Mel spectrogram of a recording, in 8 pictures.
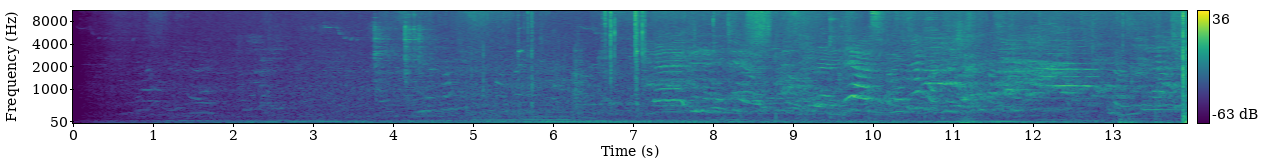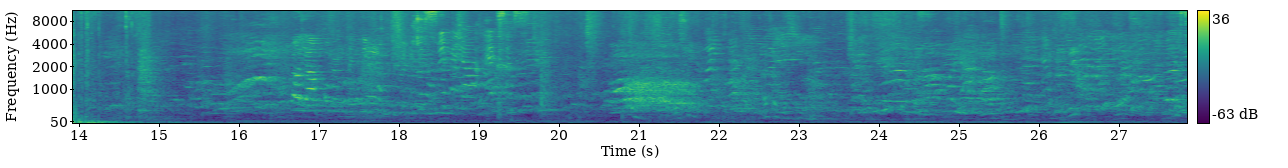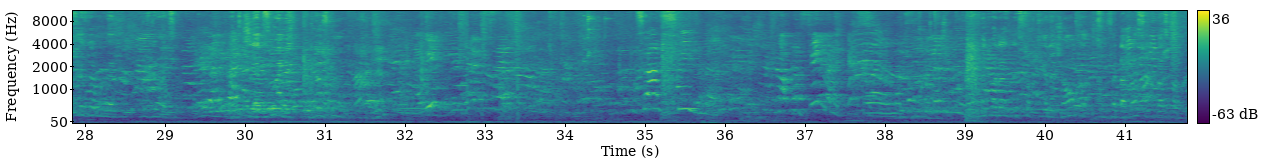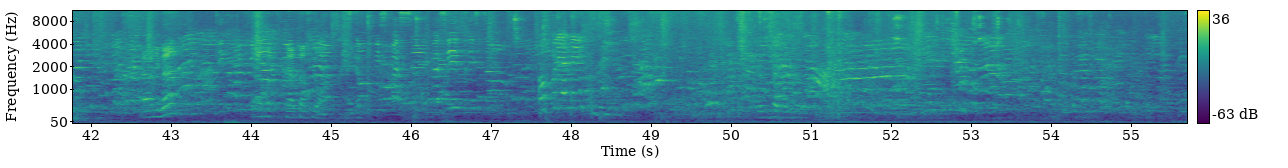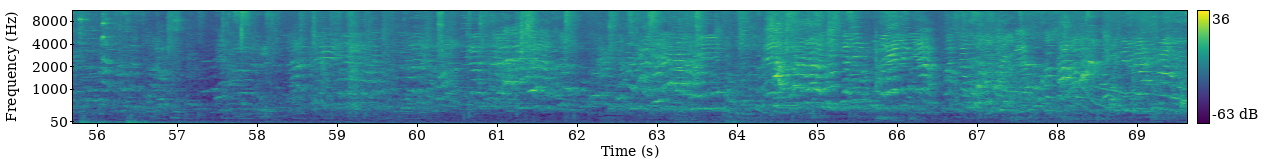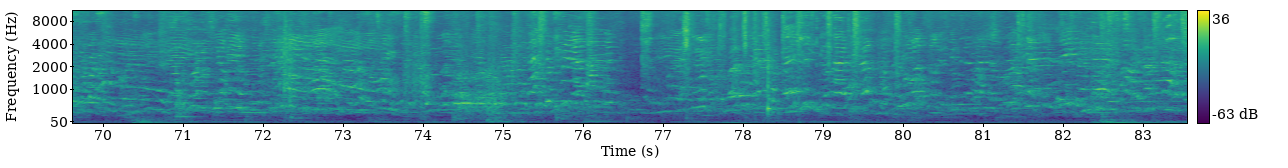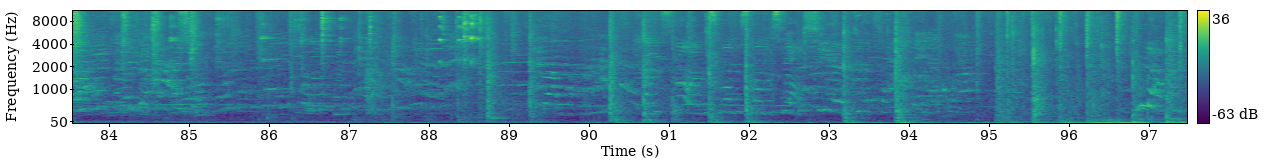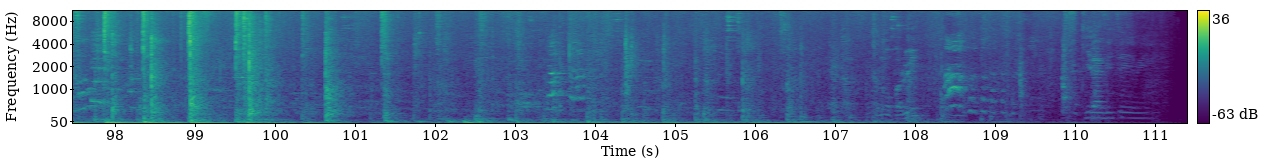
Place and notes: Court-St.-Étienne, Belgique - St-Etienne school
Climbing the stairs into the St-Etienne school.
